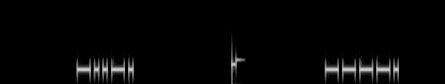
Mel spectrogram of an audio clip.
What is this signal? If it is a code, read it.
Morse code, heard as a keyed tone, about 28 wpm, 700 Hz. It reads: / 9
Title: Single Character (Letter:Number:Punctuation:Prosign) Alt 28wpm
